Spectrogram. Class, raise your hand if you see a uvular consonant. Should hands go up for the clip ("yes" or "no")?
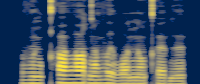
yes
